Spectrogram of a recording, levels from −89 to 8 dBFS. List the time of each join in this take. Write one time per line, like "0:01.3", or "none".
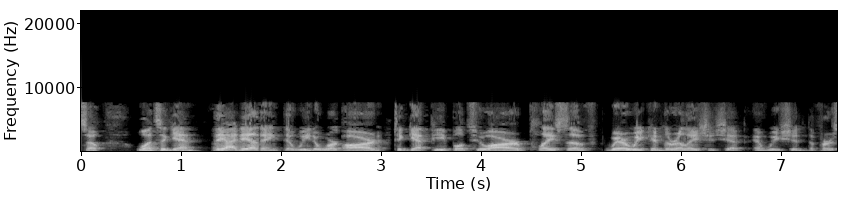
0:01.3
0:01.7
0:02.3
0:02.6
0:03.1
0:05.2
0:05.8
